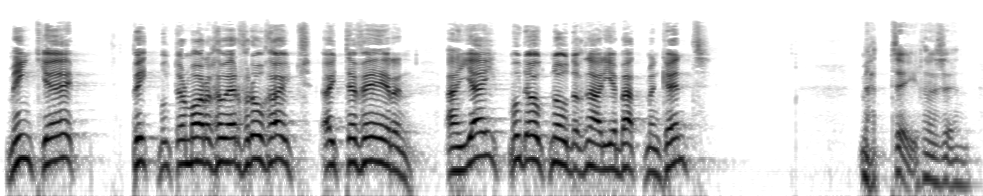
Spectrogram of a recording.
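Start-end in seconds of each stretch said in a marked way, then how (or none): 0.0-7.1 father calling out, higher and louder; warning call. Acted. Farmer Bart calls his daughter to bed, raised warning. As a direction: call her in from the shed. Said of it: "de stem van boer Bart waarschuwde".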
